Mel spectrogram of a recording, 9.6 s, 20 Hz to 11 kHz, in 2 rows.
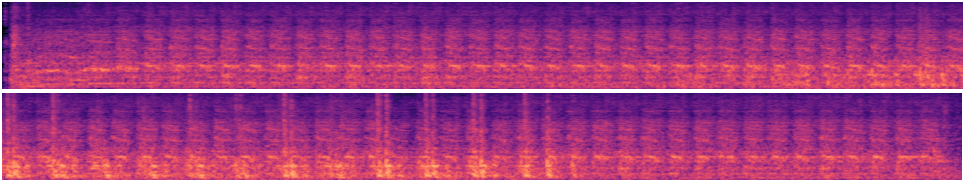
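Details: Cranking test on a salvage-auction 1966 Plymouth Fury II: the starter churns the engine at about two beats a second with an uneven rhythm and it never catches or fires. Cranks but no start, cause unconfirmed; starting fluid or gasoline is believed likely to get it running.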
